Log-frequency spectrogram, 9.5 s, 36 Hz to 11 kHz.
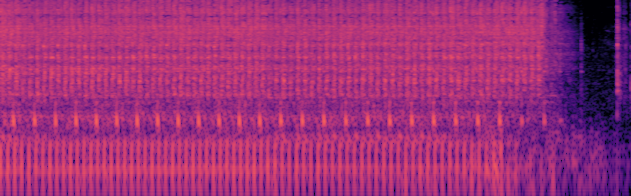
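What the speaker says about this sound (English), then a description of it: "we can start this tiny engine up" A small Kubota D722 diesel engine chugging in a fast, steady rhythm for several seconds, loud and close, then cutting out and falling quiet.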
